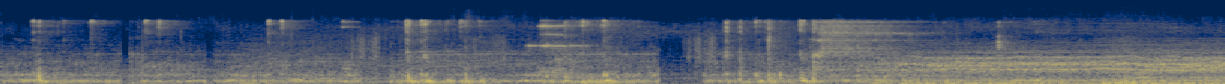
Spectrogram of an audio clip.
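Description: Game spell effects crackle and clash in a battle.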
